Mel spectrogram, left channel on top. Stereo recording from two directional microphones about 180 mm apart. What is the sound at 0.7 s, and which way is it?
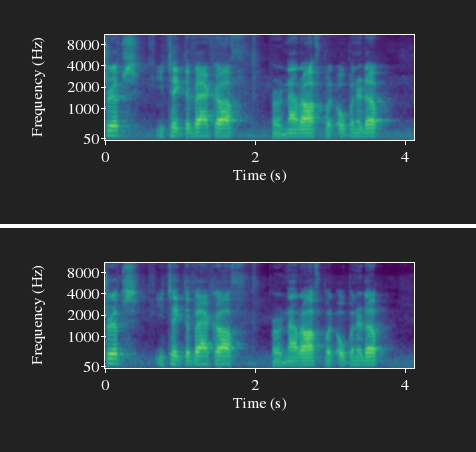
Speech, 20° right (ahead or behind).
